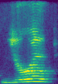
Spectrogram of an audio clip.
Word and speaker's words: eero: then you can also get a thing called euro pro and it's spelled e e r o pro and it's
